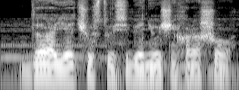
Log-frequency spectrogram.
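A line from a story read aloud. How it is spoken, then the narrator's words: Plain. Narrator (Russian): сказал Портер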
